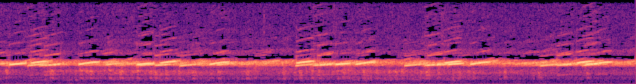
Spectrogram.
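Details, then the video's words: Frogs at spring dusk in Ontario, Canada: loud, shrill, overlapping peeps forming a continuous chorus, with clear upward-sliding notes standing out and volume pulsing about once per second. "Frog Sounds At Dusk"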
